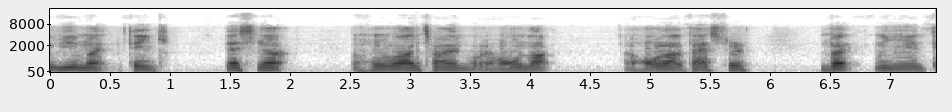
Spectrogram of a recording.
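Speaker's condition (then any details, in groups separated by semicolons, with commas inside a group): Cerebral palsy; tends to mess up words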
